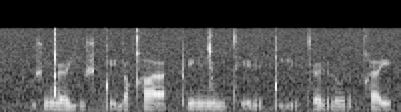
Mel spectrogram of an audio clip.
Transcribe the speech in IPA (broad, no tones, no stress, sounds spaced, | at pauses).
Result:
h ṵ ʃ ŋ͡ǃ œ j u ʃ ǃ ḛ j o qʰ a | pʼ e ŋ͡ǀ u tʰ ḛ r ǃ ḭ r tʼ œ r o r qʰ e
